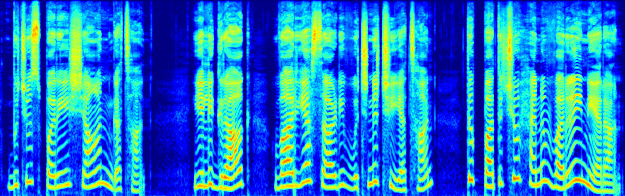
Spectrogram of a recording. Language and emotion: Kashmiri, sad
